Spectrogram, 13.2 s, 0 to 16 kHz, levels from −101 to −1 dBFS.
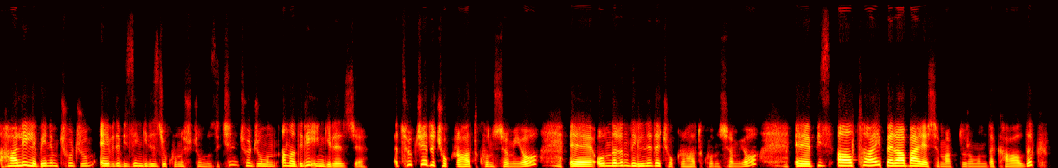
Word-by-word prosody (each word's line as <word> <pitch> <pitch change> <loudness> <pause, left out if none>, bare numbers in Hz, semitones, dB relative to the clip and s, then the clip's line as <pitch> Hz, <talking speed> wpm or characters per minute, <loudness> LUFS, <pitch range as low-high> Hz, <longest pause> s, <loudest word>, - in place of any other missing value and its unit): hâliyle 245 0 +1
benim 240 +2 -3
çocuğum 235 +1 -12
evde 230 0 -1
biz 215 +1 -14
ingilizce 210 -3 -8
konuştuğumuz 180 -5 -18
için 320 - -15
çocuğumun 215 -7 -10
ana 230 -5 -1
dili 220 +8 -4
ingilizce. 165 - -6 0.5
E, - - -6
Türkçeye 355 -2 -3
de 310 - -1
çok 225 -9 -7
rahat 170 -1 0
konuşamıyor, 175 - -5 0.4
ııı, 190 -2 +5
onların 250 +3 +1
dilini 240 +1 -3
de 245 - +2
çok 170 -7 -14
rahat 155 -1 -10
konuşamıyor. 155 - -10 0.5
Eee, 215 -2 +3
biz 275 -2 -7
6 270 +1 +7
ay 290 +3 +6
beraber 245 -3 +8
yaşamak 165 -4 -5
durumunda 155 -2 -12
kaldık. 150 - -6
215 Hz, 150 wpm, -22 LUFS, 170-245 Hz, 0.5 s, beraber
